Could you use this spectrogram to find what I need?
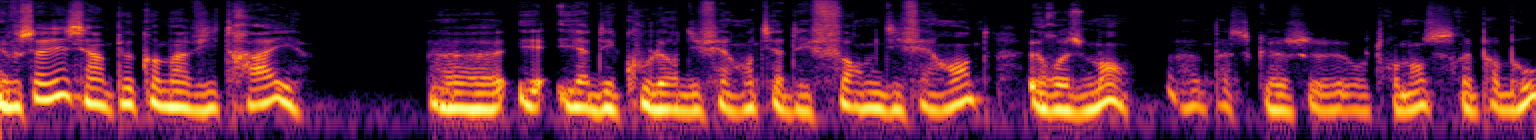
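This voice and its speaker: A man speaks at a fairly high pitch with ordinary pitch variation and a somewhat breathy quality. The sound is dry and close, with no echo. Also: fairly quick pace. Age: 70s. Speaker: former priest turned coach. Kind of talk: radio interview.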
